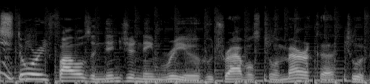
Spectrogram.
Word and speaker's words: Ryu: like in Street Fighter we didn't know rayu was actually Ryu Blanca some people wait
